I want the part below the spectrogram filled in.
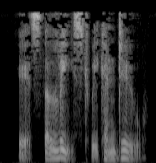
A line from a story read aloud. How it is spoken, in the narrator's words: Marvel muttered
